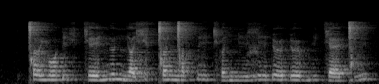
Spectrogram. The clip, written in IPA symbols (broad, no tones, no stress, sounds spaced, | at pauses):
ǀ ə j o ɗ i ç c e ɲ ø ɲ ɐ ɕ ɪ ǀ ə ŋ͡ǀ ə k͡p i cʰ ə ɲ i ɮ i ɗ ø ɗ ø b i c ɛ ɡ͡ǀ i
